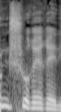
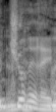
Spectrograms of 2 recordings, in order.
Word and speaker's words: Nchourere: Nchourere, dit-on, paraît-il. – Nchourere. – Oui, c'est comme ça que ça se prononce.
